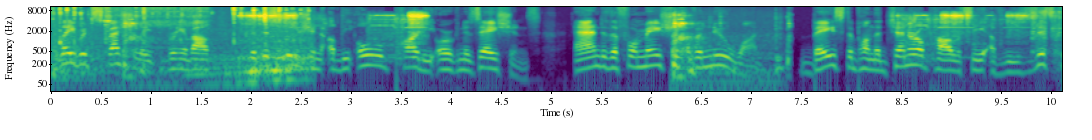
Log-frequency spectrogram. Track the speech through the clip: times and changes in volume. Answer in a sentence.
The speech can be heard from 0.0 to 10.0 s, at a steady volume.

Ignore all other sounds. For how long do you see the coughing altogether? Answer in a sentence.
You can hear the coughing for 2 seconds altogether.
